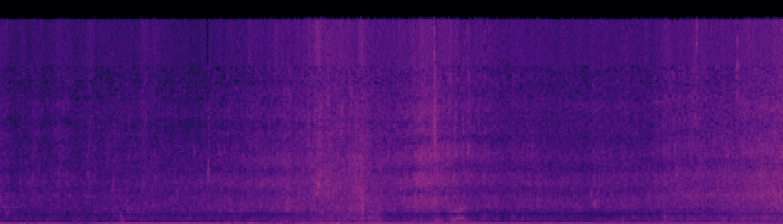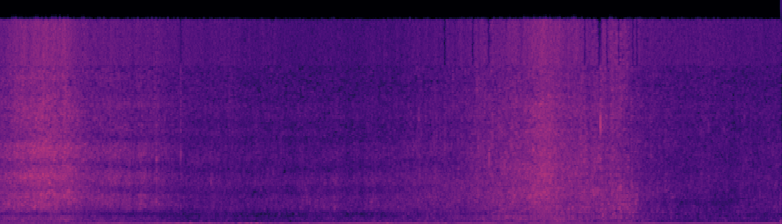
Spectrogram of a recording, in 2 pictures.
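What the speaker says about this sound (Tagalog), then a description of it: "Nindot paminawon ang hapak sa bawod oh." Ocean waves washing in on a beach in slow, broad surges beneath steady wind rumble, with people talking over the surf.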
